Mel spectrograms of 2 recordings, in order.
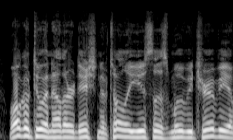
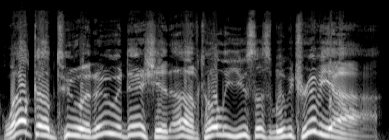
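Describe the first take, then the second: First: It is said in his normal speaking voice. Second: It is said in a put-on announcer voice.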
